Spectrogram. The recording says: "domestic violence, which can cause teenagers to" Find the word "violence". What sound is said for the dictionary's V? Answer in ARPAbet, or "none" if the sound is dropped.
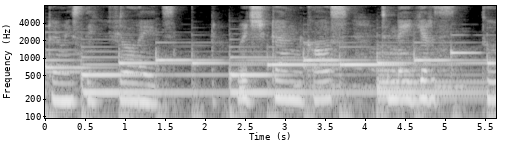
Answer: F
